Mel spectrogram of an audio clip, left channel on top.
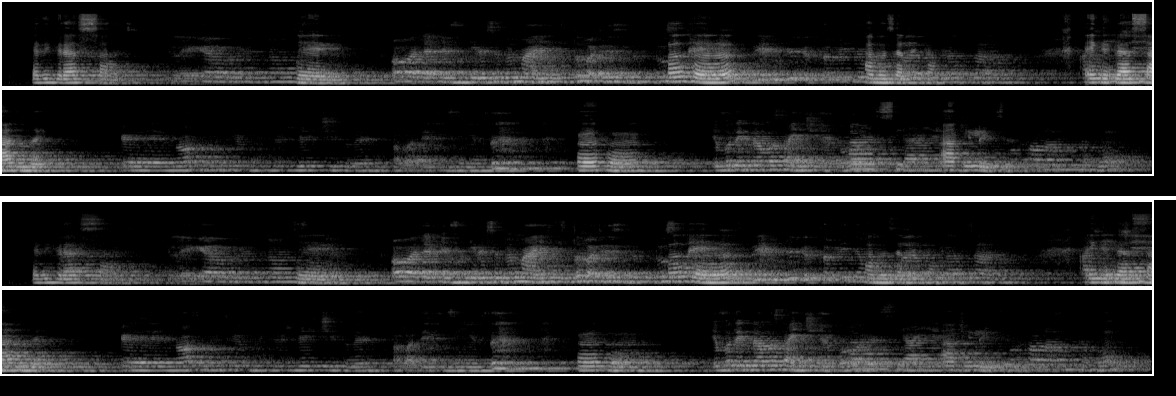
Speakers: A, on the left; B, on the right.
A: Era engraçado.
B: Caraca, que legal, velho. Nossa.
A: É.
B: Olha, eu vou querer saber mais <laughs> histórias do- dos
A: Aham.
B: pets. <laughs> Eu também tenho
A: Ah,
B: umas
A: mas
B: histórias
A: é legal.
B: engraçadas. A
A: É
B: gente,
A: engraçado, né?
B: é, nossa, muito, muito divertido, né? Falar delezinhos. <laughs>
A: Aham.
B: Eu vou ter que dar uma saidinha agora
A: Ah, sim.
B: e aí a
A: Ah,
B: gente
A: beleza.
B: continua falando, tá bom?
